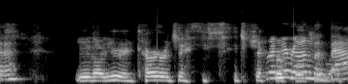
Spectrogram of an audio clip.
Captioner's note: laughs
